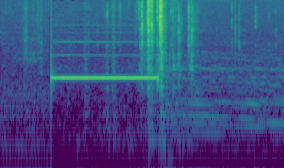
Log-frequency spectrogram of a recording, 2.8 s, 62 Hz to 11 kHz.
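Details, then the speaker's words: Third-gen Pontiac Firebird with budget 5.3 LS swap and a new fuel system (stainless sending unit, braided and stainless lines, quick-disconnect fittings from a 95 Firebird): steady high pump hum holds about a second, then cuts off cleanly as pressure builds; normal fuel pump priming, no leaks seen. "Oh yeah, you can hear the pressure building, so that's a good thing."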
